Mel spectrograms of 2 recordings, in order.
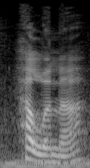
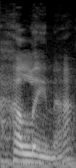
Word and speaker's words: Helena: I am now in Missoula Montana and it's Helena not Halina I heard them pronounce it on the radio we'll see what tomorrow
